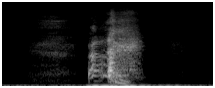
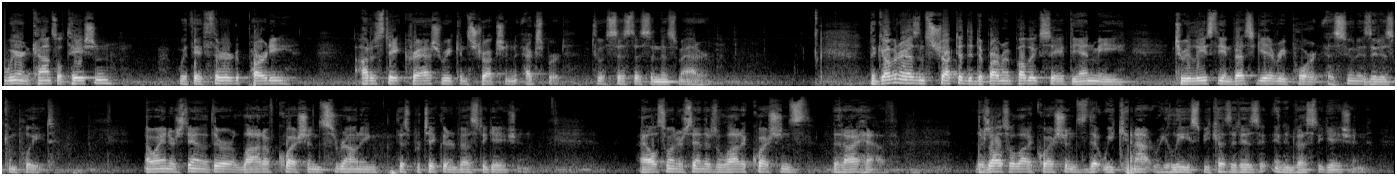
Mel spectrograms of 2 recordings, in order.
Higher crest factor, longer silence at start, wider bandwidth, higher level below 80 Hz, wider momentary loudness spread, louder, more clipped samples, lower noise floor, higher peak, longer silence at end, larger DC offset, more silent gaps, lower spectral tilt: first, 26 dB vs 16 dB; first, 0.15 s vs 0 s; about the same, 16 kHz vs 15.5 kHz; about the same, -46 dBFS vs -46 dBFS; about the same, 17 LU vs 19 LU; second, -25 LUFS vs -18 LUFS; neither; first, -50 dBFS vs -45 dBFS; about the same, -2 dBFS vs -2 dBFS; about the same, 0.35 s vs 0.25 s; neither; neither; second, -3 dB/octave vs -5 dB/octave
